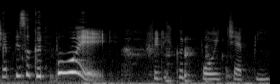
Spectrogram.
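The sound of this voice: A put-on character voice at an extremely high pitch, delivered at a moderate pace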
